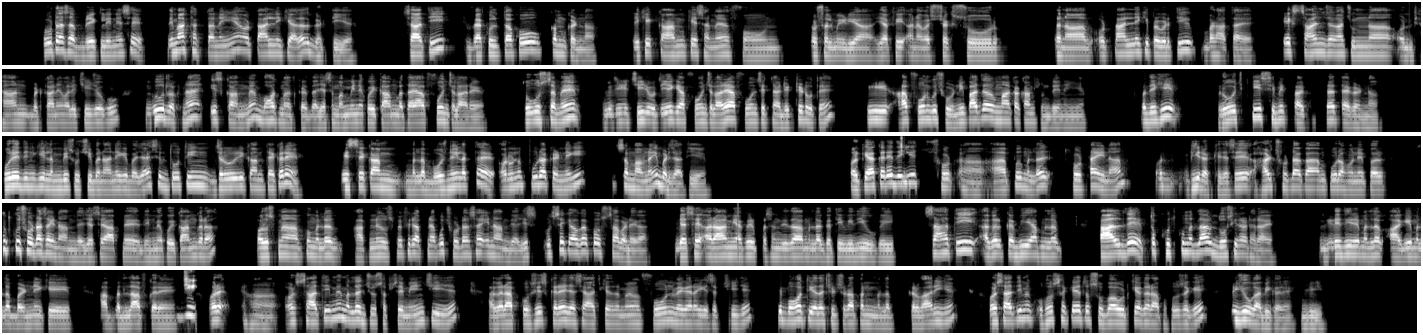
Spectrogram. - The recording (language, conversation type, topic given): Hindi, advice, मैं टालमटोल की आदत कैसे छोड़ूँ?
- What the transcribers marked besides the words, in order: in English: "एडिक्टेड"; in English: "मेन"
